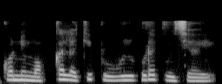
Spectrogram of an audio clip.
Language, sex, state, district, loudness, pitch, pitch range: Telugu, female, Telangana, Hyderabad, -19 LUFS, 195 Hz, 175-210 Hz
